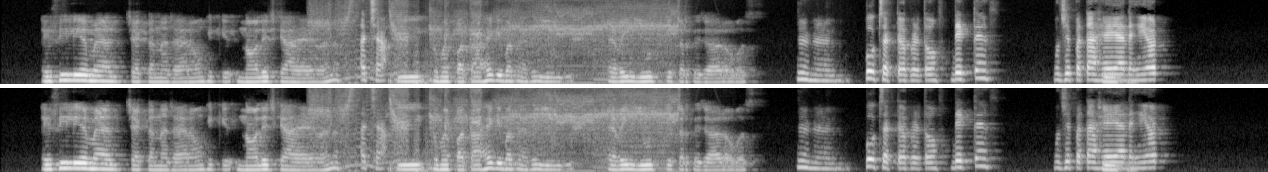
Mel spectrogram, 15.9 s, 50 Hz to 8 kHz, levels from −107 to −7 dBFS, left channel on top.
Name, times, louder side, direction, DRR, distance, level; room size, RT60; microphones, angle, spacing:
voice 1, 0.5-4.3 4.8-7.2 7.6-9.4 13.7-14.2, right 1 dB, 15° right, 1.8 m, -25 dB
sound 1, 3.8-8.5, right 2 dB, ahead, 3.5 m, -35 dB
voice 2, 4.5-4.9 10.0-10.6 10.8-12.4 13.2-14.4, left 5 dB, 80° left, 0.9 m, -23 dB
19.5 x 12.5 x 4.7 m
head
